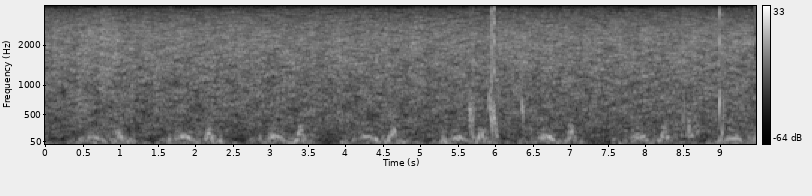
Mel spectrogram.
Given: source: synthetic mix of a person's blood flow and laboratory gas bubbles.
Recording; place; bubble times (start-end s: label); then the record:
Doppler ultrasound of blood flow; precordium
5.65-5.78 s: bubbles
5.90-6.11 s: bubbles
6.35-6.45 s: bubbles
8.50-8.76 s: bubbles
8.99-9.13 s: bubbles
From the record:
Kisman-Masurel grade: 223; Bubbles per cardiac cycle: several, 3 to 8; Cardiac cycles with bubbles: 10 to 50%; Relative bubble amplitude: loud (0.450 to 0.775); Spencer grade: 2 (many but less than half of the cardiac periods contain bubble signals, singularly or in groups); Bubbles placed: anywhere in the cardiac cycle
